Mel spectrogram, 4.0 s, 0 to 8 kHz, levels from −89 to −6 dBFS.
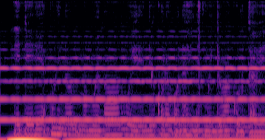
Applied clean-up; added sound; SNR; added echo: none; Wind instrument, woodwind instrument; 9 dB; reverberation time 0.5 s.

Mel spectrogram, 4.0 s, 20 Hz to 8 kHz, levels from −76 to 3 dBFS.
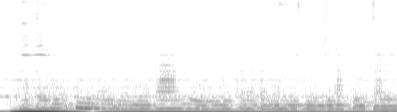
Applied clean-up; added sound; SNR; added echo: neural separator model SepFormer DNS4.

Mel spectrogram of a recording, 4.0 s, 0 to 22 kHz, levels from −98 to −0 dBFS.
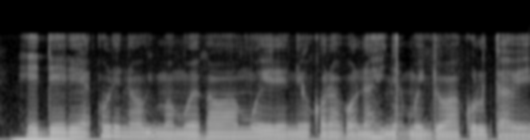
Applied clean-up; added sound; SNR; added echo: none; none; none; none.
